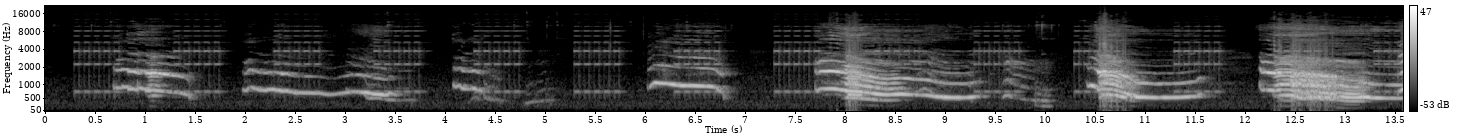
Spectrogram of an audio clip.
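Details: Charlie the dog reacting to a ringing alarm clock, giving short wavering howls and whimpery yodels between repeated electronic beeps, the calls growing louder and rougher toward the end.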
